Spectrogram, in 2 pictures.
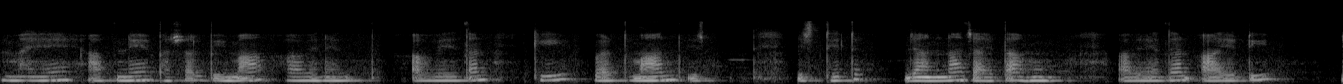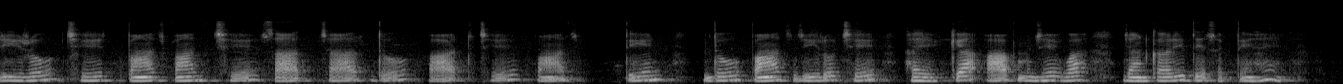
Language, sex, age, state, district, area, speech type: Hindi, female, 60+, Uttar Pradesh, Sitapur, rural, read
